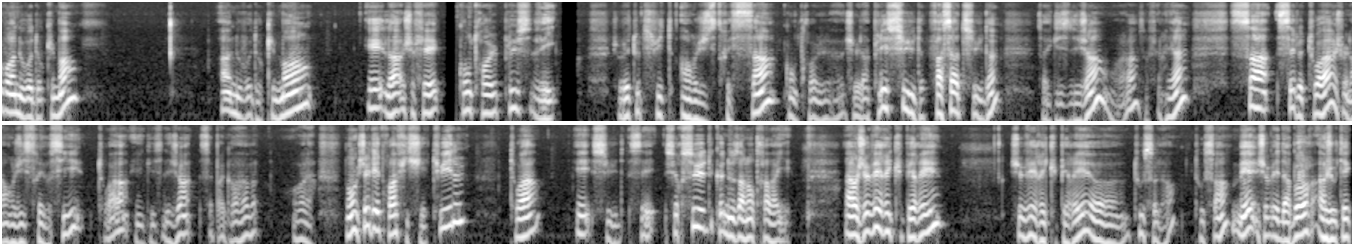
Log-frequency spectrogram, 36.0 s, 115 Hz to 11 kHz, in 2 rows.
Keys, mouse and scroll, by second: 2.7 click, 6.1 ctrl+v, 6.1 ctrl+v, 9.9 ctrl+s, 9.9 ctrl+s, 11.9 click, 13.3 click, 14.5 click, 16.2 click, 18.0 ctrl+s, 19.5 click, 20.4 click, 21.5 click, 23.4 click, 24.5 click, 25.5 click, 28.1-28.8 right drag, 30.9 click, 34.8-35.2 scroll up 1, 35.8-36.0 right drag.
